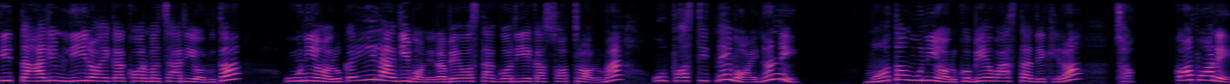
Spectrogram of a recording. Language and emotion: Nepali, surprised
